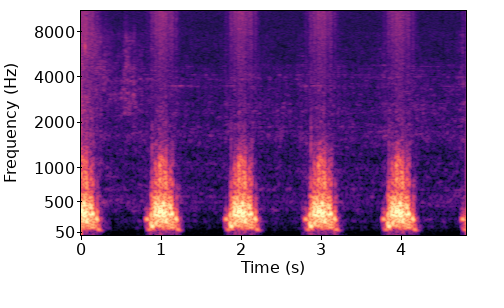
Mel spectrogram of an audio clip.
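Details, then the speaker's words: Simulated heart at about 60 beats a minute, bicuspid aortic stenosis: first sound followed by an early ejection click, then a harsh systolic ejection murmur peaking very early in systole. "This is another example of bicuspid aortic stenosis. This is immediately the recording of the auscultation finding this time. Here we have first sound and click, first sound and click, ejection murmur."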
